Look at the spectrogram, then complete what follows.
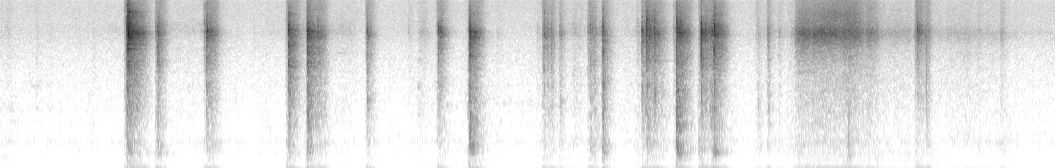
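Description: LEGO brick rifle being handled off-camera: a series of sharp, irregular plastic clicks and knocks, with a brief scraping rustle about six seconds in.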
